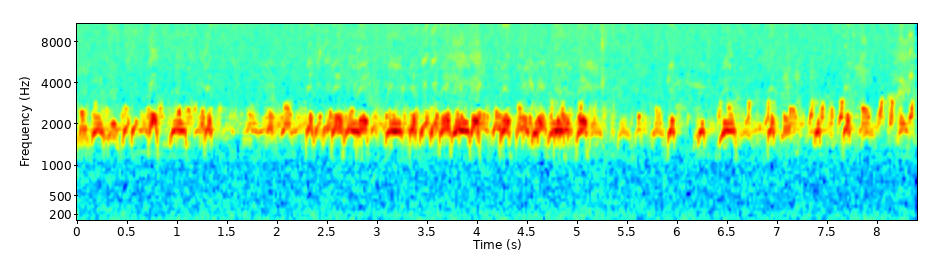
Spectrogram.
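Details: European bee-eaters feeding their young at the nest: a dense, continuous stream of rolling, trilled chirps, many overlapping and rapidly repeated, steady throughout with brief dips in loudness.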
